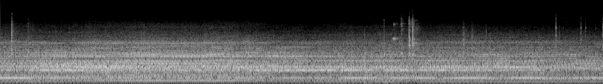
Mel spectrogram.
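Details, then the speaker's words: Washing machine spinning: constant heavy roar with steady humming tones, no change in rhythm; owner says the drum bearings are severely gone and may fail any minute. "I don't know how he's still sleeping because the bearings on the washing machine are gone"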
